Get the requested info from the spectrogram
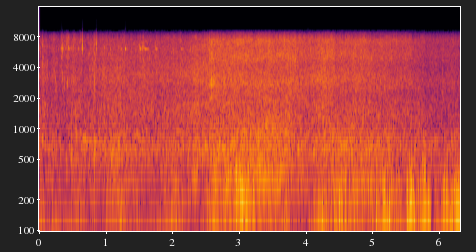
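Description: Small waves washing up on a sandy beach: a steady surf hiss that swells about two and a half seconds in and eases after about four seconds. Wind buffets the microphone near the end.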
